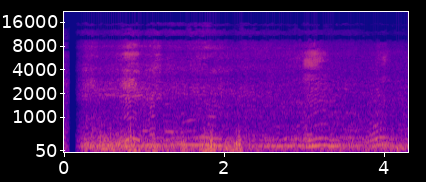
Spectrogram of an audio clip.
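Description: Wind buffeting the microphone over the running engines of motocross bikes on the track, with a wavering engine note.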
